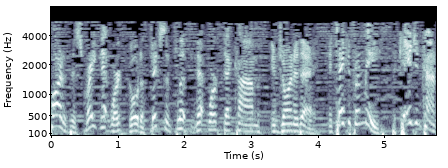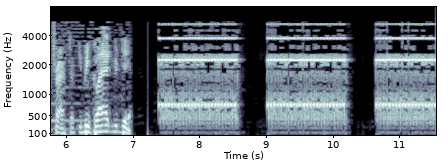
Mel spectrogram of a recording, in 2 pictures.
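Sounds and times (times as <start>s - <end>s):
speech: 0.0s - 7.1s
telephone ringing: 7.4s - 11.5s.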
